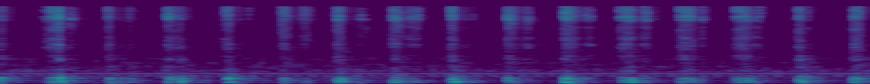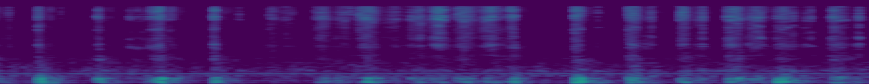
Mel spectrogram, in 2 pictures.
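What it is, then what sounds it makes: Frozen milk ice block scraped with a fork. The metal tines of a fork scratch and scrape shavings off the face of a solid frozen pineapple milk ice block in a ceramic bowl. Short, dry, crunchy scrapes repeat about three to four times per second in an uneven rhythm. Each scrape has a low thud and a bright, hissing top, with a faint steady hum underneath.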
